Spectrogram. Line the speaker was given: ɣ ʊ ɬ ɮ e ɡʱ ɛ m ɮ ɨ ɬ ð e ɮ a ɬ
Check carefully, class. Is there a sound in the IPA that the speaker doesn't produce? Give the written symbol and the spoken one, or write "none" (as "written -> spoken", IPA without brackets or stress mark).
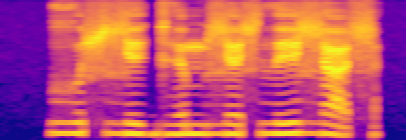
ɨ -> ɛ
